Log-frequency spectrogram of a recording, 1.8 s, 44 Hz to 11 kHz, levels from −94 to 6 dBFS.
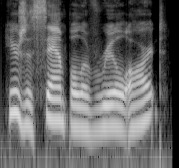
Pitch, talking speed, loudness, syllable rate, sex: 185 Hz, 200 wpm, -16 LUFS, 5.0 syllables/s, female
